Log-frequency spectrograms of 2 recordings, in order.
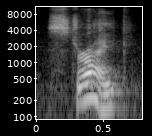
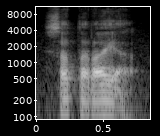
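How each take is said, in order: First: All three opening consonants are said together without vowels. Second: Extra vowels split the opening consonants into syllables. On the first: This is how a native speaker says it. "how a native speaker would say it" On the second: A non-native speaker adds extra syllables. "adding extra vowels and thus extra syllables"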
